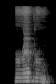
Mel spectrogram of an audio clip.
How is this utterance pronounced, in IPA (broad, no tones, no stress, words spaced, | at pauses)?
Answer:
ɹɛbɹu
